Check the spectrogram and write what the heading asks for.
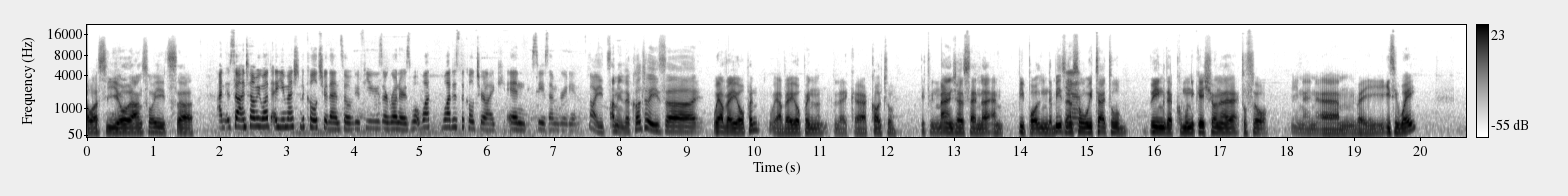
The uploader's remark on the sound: At the recent SAP Sapphire event in Barcelona, a select number of SAP customers were invited to an exclusive event on the rooftop of the Edition Hotel. In between drinks and nibbles.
